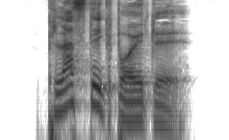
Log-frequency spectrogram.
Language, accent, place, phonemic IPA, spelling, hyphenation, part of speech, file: German, Germany, Berlin, /ˈplastɪkˌbɔɪ̯tl̩/, Plastikbeutel, Plas‧tik‧beu‧tel, noun, De-Plastikbeutel.ogg
- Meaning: plastic bag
